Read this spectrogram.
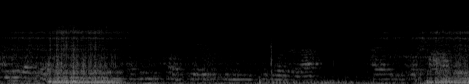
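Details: Drunk adult man snoring heavily: two loud, low rattling snores on inhalation about three seconds apart, with quieter breathing between.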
